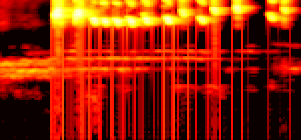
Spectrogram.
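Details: Olive-backed sunbird (kolibri ninja), a young speckled bird to full metallic plumage, singing to provoke other birds: a faint low steady tone opens, then rapid sharp high chirps and short trilled notes, about three per second.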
